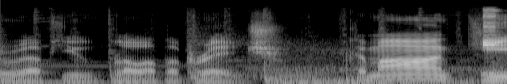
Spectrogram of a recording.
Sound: car honking

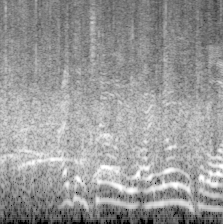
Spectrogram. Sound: cheers and applause

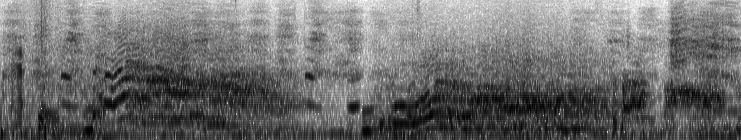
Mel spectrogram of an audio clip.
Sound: an even worse scream- it's a diff one

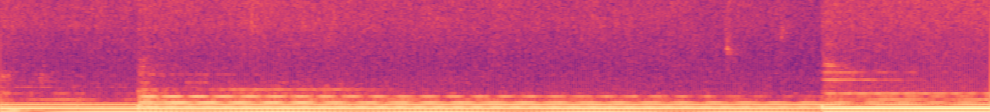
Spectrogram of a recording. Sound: bowl dings; bowls continue to sing

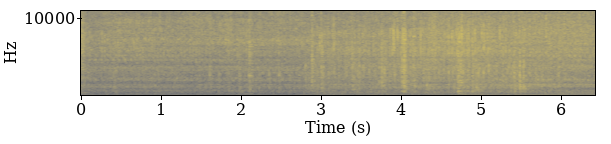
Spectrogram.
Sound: telehandler engine revving

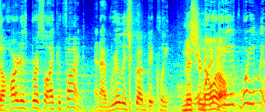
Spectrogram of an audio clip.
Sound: slapping his head

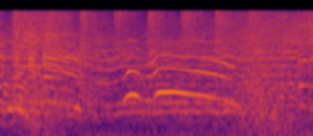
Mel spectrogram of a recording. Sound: meowing

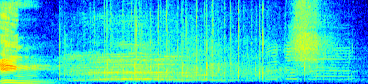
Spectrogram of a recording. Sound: audience cheering

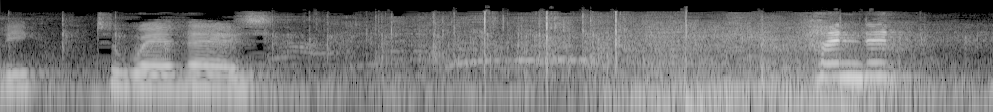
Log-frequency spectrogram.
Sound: crowd claps and cheers

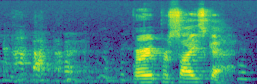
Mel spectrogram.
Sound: audience laughter

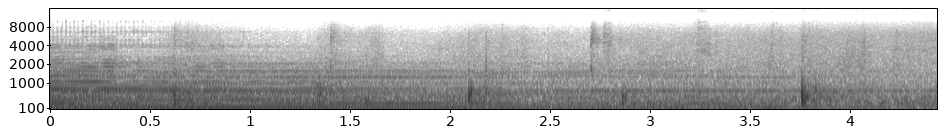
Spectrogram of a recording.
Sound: heels clack

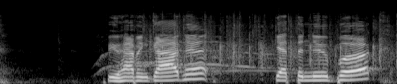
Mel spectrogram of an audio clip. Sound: audience hollers

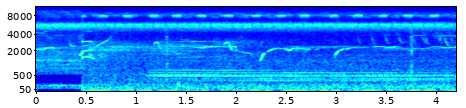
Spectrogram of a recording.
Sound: birds chirping

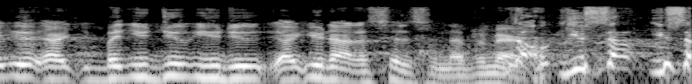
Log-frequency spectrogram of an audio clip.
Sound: jimmy, stuttering

